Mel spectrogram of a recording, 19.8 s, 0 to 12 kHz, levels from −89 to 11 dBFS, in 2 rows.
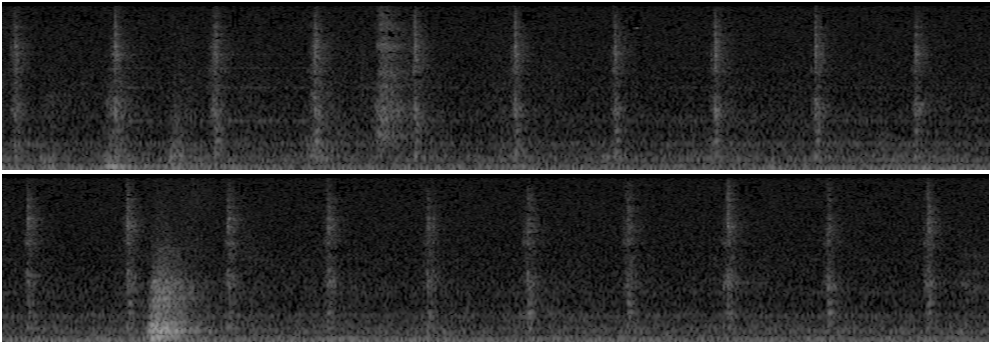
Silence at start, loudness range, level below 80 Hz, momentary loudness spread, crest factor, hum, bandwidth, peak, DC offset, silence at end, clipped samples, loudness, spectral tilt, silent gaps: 0 s; 10 LU; -54 dBFS; 11 LU; 28 dB; none; 11.5 kHz; -18 dBFS; under 0.1%; 0 s; under 0.1%; -46 LUFS; -4 dB/octave; none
